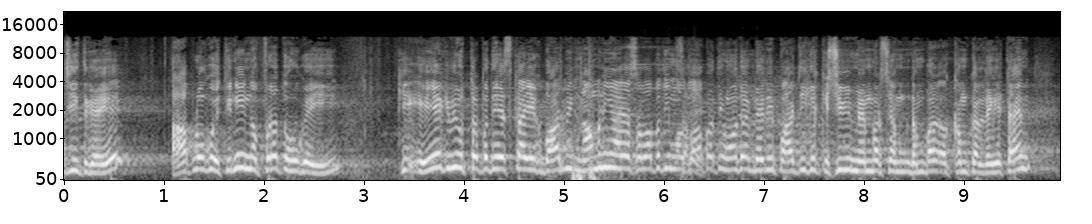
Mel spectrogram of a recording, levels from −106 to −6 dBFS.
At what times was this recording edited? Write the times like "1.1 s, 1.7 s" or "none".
6.2 s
